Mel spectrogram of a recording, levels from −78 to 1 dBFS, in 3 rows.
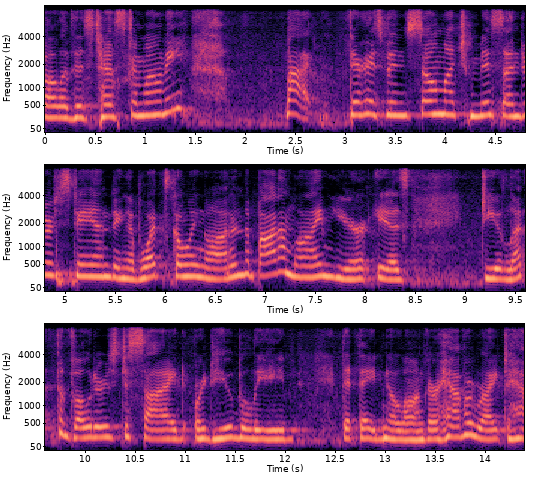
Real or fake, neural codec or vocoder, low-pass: fake; codec, 24 kHz, 6 kbps, HILCodec; 7.2 kHz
